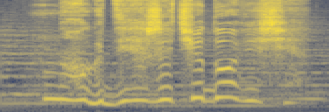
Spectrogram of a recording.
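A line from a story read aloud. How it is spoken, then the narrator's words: Shouting. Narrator (Russian): закричала красавица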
